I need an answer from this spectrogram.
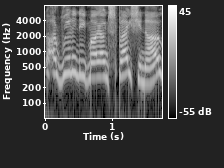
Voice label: goaway, Teenage Angst; speech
